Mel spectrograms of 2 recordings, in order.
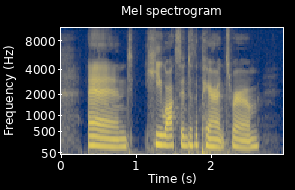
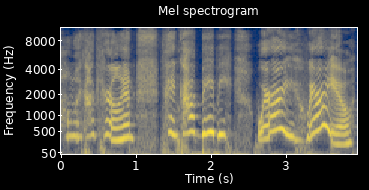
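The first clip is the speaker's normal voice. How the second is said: high, loud, desperate mother; frantic relief; 4 dB louder than usual. Retold or imitated. Mother hears her lost daughter and cries out, high and loud. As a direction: cry out in relief and panic.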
